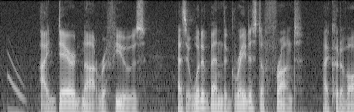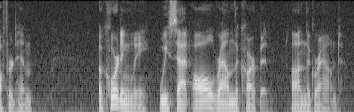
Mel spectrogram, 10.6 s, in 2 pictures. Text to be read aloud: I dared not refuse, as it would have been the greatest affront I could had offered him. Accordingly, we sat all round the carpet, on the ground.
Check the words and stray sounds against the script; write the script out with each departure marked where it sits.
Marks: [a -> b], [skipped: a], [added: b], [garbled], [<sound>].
[chirp] I dared not refuse, as it would have been the greatest affront I could [had -> have] offered him. Accordingly, we sat all round the carpet, on the ground.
